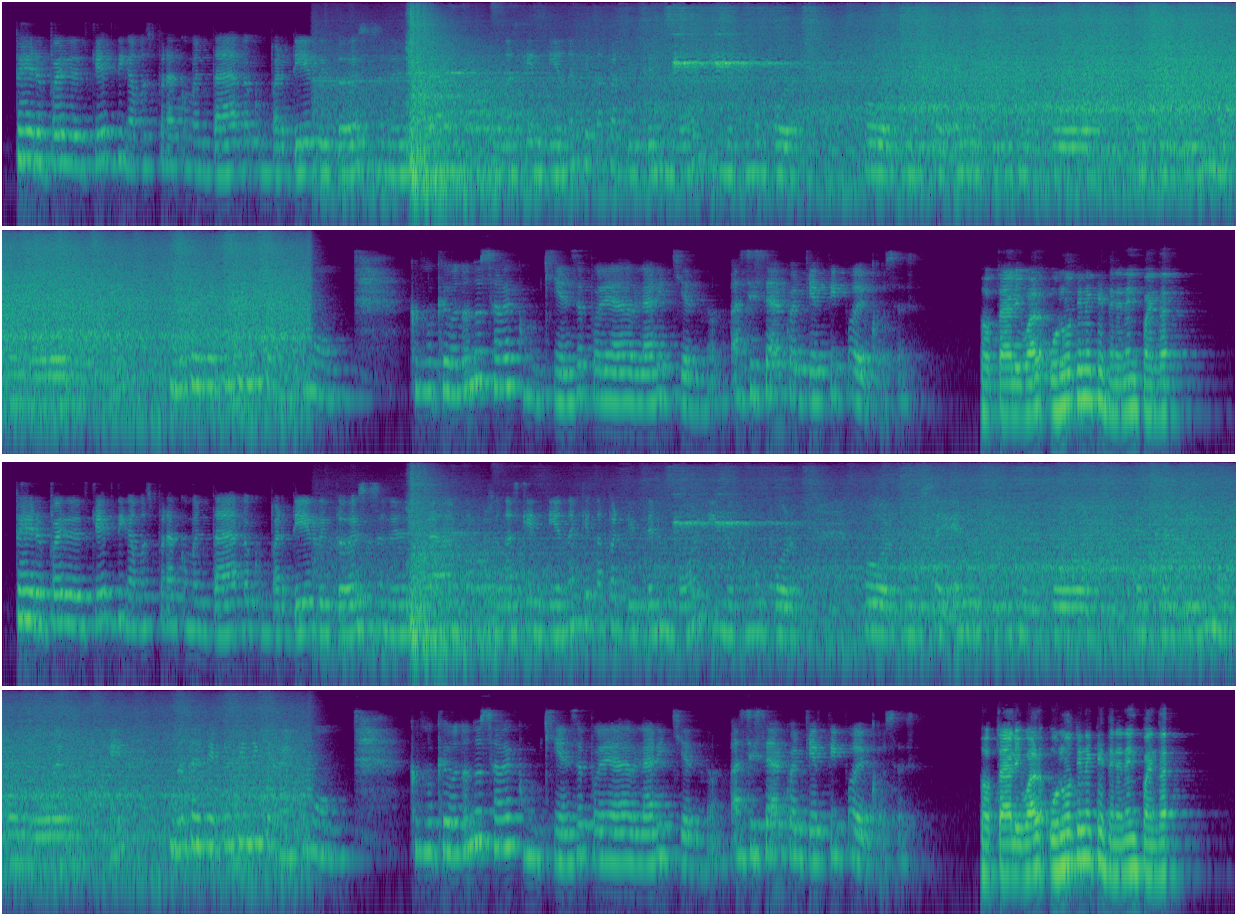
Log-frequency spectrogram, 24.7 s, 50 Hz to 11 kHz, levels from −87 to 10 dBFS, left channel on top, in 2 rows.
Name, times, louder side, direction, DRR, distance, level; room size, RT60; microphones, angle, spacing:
voice 1, 0.1-21.4, right 1 dB, 15° right, 2 dB, 2.1 m, -27 dB
sound 1, 3.1-15.4, left 5 dB, 45° left, 0.7 m, -24 dB
voice 2, 22.1-24.0, right 3 dB, 90° right, 10 dB, 0.8 m, -18 dB
8.5 x 7.9 x 6.7 m, 0.63 s
head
